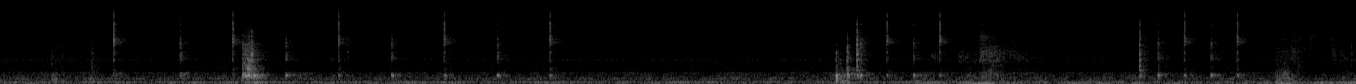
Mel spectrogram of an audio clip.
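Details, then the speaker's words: LiftMaster garage door opener after replacing its 45ACT logic/control board: only sharp, irregular dry clicks with no motor run between them; travel can be programmed but the door never moves either way, cause unresolved. "So we can program the travel but the travel doesn't go anywhere. So same thing on either of the travel pieces."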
